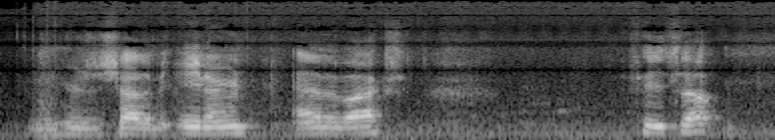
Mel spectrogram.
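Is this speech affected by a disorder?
Yes: cerebral palsy; affects gait and walking.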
